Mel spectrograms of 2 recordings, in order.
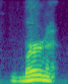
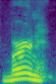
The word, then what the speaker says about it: Burnet: to say it um it's like yeah burn it it's it's burn it D it learn it you just because it's spelled differently know you got to say it the way the locals say it that's in Texas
